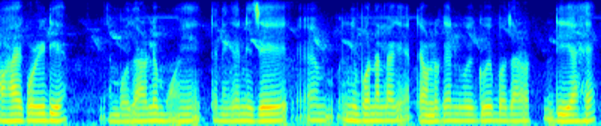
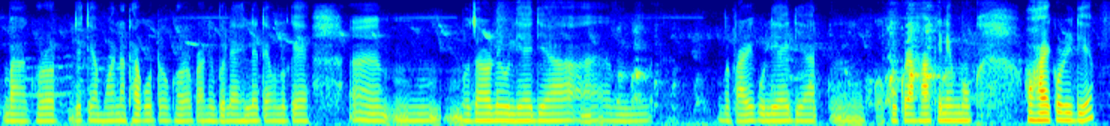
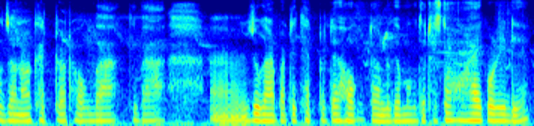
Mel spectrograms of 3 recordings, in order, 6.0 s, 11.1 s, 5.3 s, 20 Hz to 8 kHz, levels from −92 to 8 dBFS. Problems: constant background noise, background conversations at intervals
